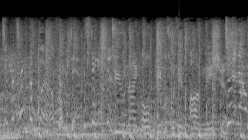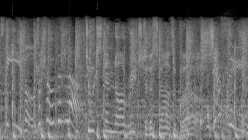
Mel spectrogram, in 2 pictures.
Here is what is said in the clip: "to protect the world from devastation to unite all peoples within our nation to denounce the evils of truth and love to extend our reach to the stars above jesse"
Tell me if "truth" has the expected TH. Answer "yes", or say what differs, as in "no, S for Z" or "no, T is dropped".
yes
